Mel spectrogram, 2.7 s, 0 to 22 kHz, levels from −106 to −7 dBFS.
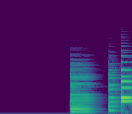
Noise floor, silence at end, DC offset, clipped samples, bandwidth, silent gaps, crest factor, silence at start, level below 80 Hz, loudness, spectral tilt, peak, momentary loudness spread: under -90 dBFS; 0 s; under 0.1%; under 0.1%; 4.4 kHz; none; 20 dB; 1.4 s; -76 dBFS; -38 LUFS; -6.5 dB/octave; -18 dBFS; 15 LU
